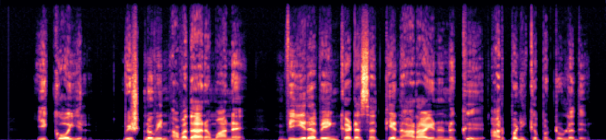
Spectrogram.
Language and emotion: Tamil, neutral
